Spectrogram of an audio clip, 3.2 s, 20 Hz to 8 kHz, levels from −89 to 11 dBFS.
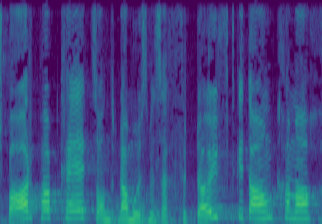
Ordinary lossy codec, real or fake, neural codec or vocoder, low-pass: none; real; none; none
